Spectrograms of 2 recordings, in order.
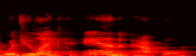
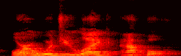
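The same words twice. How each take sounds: First: An stressed before apple; corrected version. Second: Apple said without an; wrong version. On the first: Teacher reads the fixed sentence, stressing an. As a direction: lean on the an. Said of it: "We need the word an in there". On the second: Teacher reads a faulty sentence to show it sounds funny. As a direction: ask it with no an before apple. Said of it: "Sounds a little funny, doesn't it?". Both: Shown as a demonstration.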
